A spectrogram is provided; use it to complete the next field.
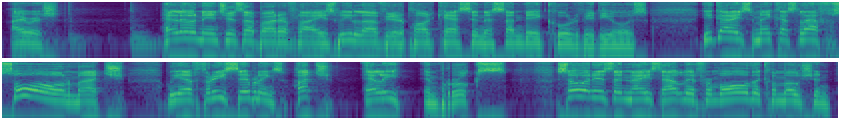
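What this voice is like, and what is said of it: Put-on Irish accent. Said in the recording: “read in an accent of your choice ... give me an accent ... Irish.”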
